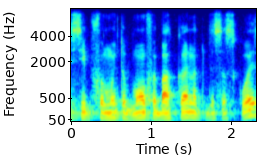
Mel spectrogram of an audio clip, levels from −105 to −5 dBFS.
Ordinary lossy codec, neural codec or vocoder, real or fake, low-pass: Opus, 24 kbps; vocoder, 44.1 kHz, 128 mel bands every 512 samples, BigVGAN v2; fake; 7.2 kHz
